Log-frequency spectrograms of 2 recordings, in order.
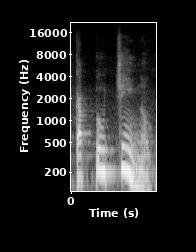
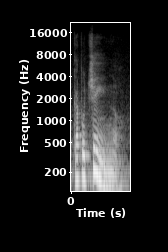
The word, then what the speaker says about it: cappuccino: tá brincando ou então a palavra cappuccino italiano também tem dois países e 26 Então significa que as a sílaba aqui I do caput capu e Ninho vão ser prolongada Então imagina você falando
